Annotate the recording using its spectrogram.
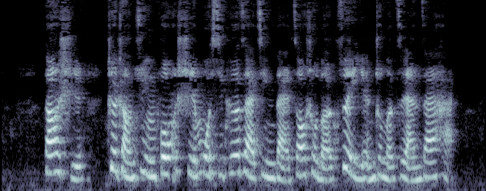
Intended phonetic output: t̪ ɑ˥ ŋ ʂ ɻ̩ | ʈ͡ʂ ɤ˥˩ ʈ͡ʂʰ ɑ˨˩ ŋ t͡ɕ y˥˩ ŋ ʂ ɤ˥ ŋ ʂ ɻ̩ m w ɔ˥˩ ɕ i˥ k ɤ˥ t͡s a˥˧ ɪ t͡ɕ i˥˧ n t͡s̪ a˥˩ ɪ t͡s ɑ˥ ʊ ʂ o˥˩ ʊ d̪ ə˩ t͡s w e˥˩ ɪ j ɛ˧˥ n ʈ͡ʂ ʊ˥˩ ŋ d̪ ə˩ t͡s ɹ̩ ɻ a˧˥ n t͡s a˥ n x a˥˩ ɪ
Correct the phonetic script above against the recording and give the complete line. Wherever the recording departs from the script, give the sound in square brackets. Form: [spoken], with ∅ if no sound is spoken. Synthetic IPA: t̪ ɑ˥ ŋ ʂ ɻ̩ | ʈ͡ʂ ɤ˥˩ ʈ͡ʂʰ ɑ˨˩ ŋ t͡ɕ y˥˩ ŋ [f] ɤ˥ ŋ ʂ ɻ̩ m w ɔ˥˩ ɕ i˥ k ɤ˥ t͡s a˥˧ ɪ t͡ɕ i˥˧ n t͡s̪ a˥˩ ɪ t͡s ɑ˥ ʊ ʂ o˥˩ ʊ d̪ ə˩ t͡s w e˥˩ ɪ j ɛ˧˥ n ʈ͡ʂ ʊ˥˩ ŋ d̪ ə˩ t͡s ɹ̩ ɻ a˧˥ n t͡s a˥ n x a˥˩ ɪ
